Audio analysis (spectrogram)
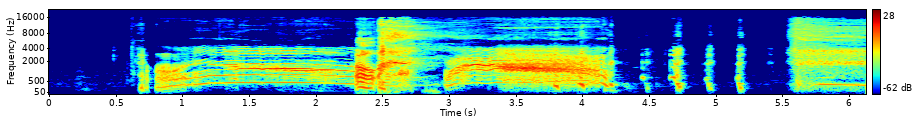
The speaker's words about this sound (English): No, you know what? Fucking cat fights.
